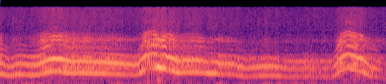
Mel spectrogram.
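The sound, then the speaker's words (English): A dog howls and whimpers in one long, wavering, high-pitched whine that swoops upward twice, steady and fairly loud with no talking. “Will your dog bite me?”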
